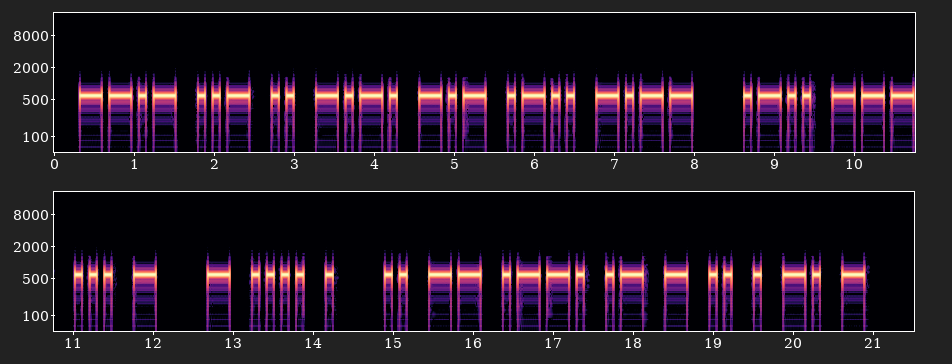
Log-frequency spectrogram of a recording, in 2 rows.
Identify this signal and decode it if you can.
Morse code, heard as a keyed tone, about 13 wpm, 600 Hz. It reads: QUICKLY LOST THE IMPATIENT
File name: Never 0013wpm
